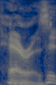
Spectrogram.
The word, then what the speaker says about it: Harrah's: And he called it Haraz. And I went, oh, yeah, no, it's spelled like that. It's actually Harris.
